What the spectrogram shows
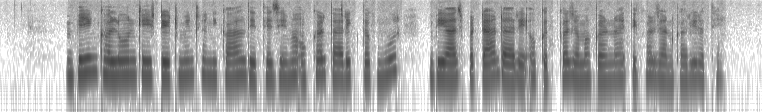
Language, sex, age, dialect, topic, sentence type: Chhattisgarhi, female, 18-24, Central, banking, statement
